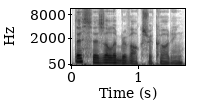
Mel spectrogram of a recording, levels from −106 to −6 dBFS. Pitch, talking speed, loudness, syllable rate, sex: 100 Hz, 175 wpm, -20 LUFS, 5.8 syllables/s, male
